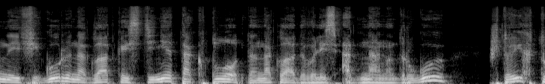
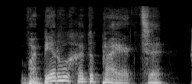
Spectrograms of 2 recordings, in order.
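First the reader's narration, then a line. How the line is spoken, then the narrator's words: Whispered reply. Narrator (Russian): шепотом отозвался Тимур Алк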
